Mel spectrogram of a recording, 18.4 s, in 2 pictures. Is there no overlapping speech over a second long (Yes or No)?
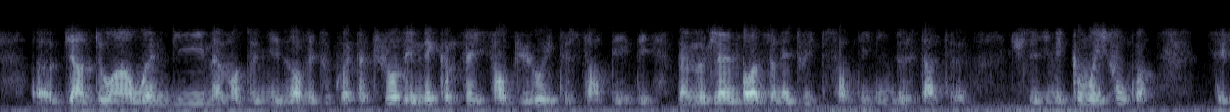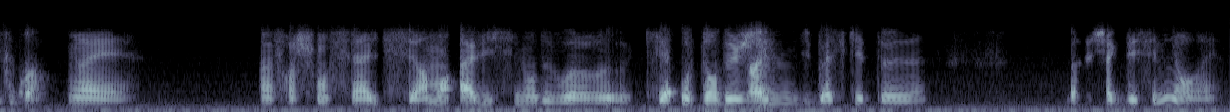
Yes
